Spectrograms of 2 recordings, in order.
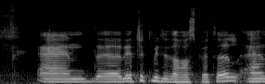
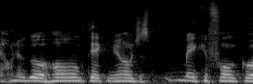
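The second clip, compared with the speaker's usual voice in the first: mild, restrained, held-back scream; 3 semitones higher than usual. Retelling begging to go home from a locked hospital ward: imitating own screaming. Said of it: "And I was screaming, like".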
